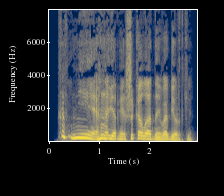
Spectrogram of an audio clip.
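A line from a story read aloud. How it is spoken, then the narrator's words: Giggling. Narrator (Russian): хихикнула она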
